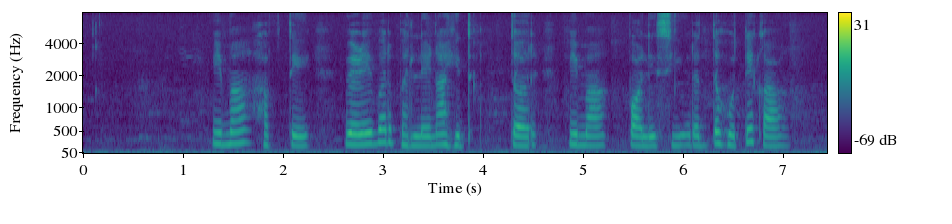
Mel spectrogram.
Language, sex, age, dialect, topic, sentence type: Marathi, female, 41-45, Standard Marathi, banking, question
